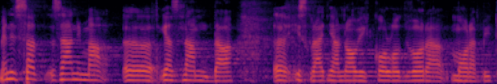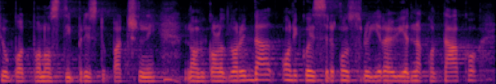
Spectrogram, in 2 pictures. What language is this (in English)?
Croatian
